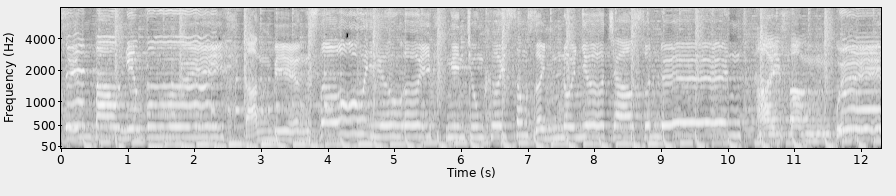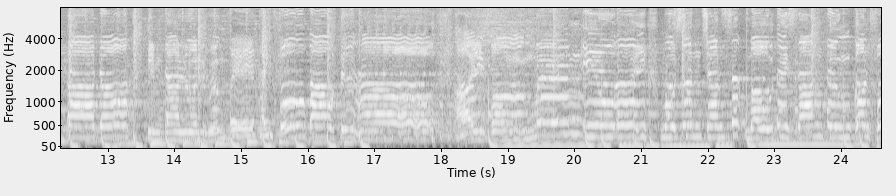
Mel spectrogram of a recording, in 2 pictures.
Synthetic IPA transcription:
ze˧nɓaː˧wwni˨˧˩əmvu˧jt̪a̰˧˨˩ŋɓi˨˧˩ənzə˨˦wʔi˧əwʔəː˧jŋi˧˩nt͡ɕʊ˧ŋ͡mxəː˧jsa˧wŋ͡mzə˧˩jŋ̟no˧˨˩jɲəː˧t͡ɕaː˧˩wswə˧nɗe˨˦ | n | haː˧˩jfa˨˩wŋ͡mkwe˧˩t̪aː˧ɗɔ˨˧˦ki˨˧˩mt̪aː˧lu˧ənhɨ˨˦əŋve˨˩t̪ʰa˨˩jŋ̟fo˨˦ɓaː˧wt̪ɨ˧˩haː˨˩ | haː˧˩jfɔ˨˩wŋ͡mme˧˦nʔi˧əwʔəː˧jmo˨˩t̚swə˧nt͡ɕaː˧nzə˦˥t̚mə˨˩wt̪əː˧jzaː˨˦ŋt̪ɨ˧ŋkɔ˧nf

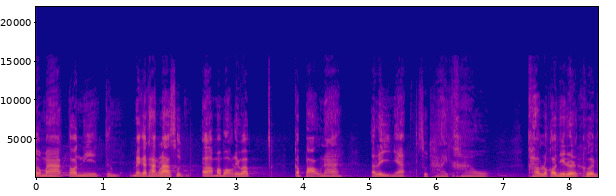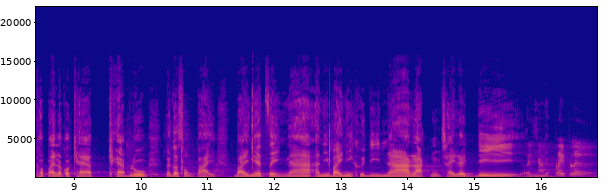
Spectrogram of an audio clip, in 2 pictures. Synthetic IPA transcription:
maː˥˩k̚t̪ɔː˧nːiː˦˥t̪ʰɯ˩˦ŋmɛ˦˥ka˧t̪ʰa˥˩ŋlaː˥˩su˨˩t̪̚ʔɤː˨˩maː˧bɔː˨˩k̚lɤː˧jwaː˥˩ | ka˧pa˨˩˦wna˦˥ | ʔa˧ɾa˧jːa˨˩ŋːi˦˥ɐsu˨˩t̪ʰːaː˦˥jkʰa˥˩w | kʰa˥˩wlɛː˦˥wkɔ˥˩niː˦˥˩ɾɯː˧˩kʰɤː˧nkʰa˥˩wpa˧jlɛː˦˥wkɔː˥˩kʰɛː˦˥p̚kʰɛː˦˥p̚ɾuː˥˩p̚lɛ˦˥wkɔː˥˩so˨˩ŋpa˧jba˧jni˦˥ɐ˩se˨˩˦ŋna˦˥ʔa˧nːiː˦˥ba˧jniː˦˥kʰɯː˧diː˧naː˥˩ɾa˦˥k̚nuː˩˦t͡ɕʰa˦˥jlɤ˧˥˩diː˧ʔa̰˧ɾa˦jːa˨˩ŋi˦˥ɐplɤː˧˩plɤː˧˩

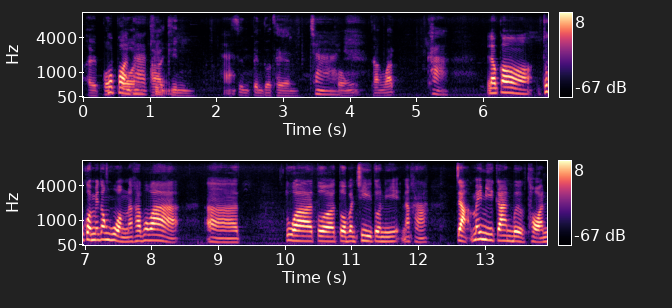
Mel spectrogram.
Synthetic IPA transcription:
ʔʰo˦˥pʰːɔː˧np̪ʰaː˧kʰḭː˧nkʰi˧nʰ | a̰˧sɯ˥˩ŋpe˧nt̪u˧ɐt̪ʰɛː˧n | t͡ɕʰa˥˩jɔː˦ŋt̪ʰaː˧ŋwa˦˥t̪̚ | kʰa˥˩ | lɛː˦˥wkɔː˥˩t̪ʰu˦˥kʰːo˧nma˥˩jt̪ɔ˥˩ŋhu˨˩əŋna˦˥kʰa˦˥pʰɔ˦˥waː˥˩ | ʔaː˨˩ | t̪u˧ɐt̪u˧ɐt̪u˧ɐba˧nt͡ɕʰiː˧t̪u˧ɐniː˦˥na˦˥kʰa˦˥ʔ | t͡ɕa˨˩ʔma˥˩jmiː˧kaː˧nbɤː˨˩k̚t̪ʰɔː˩˦n

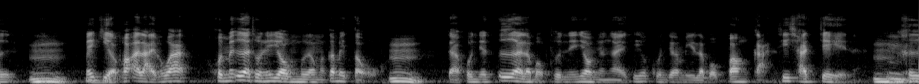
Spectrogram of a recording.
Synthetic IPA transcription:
kʰɯ˥˩n˧ma˥˩jki˨˩əwpʰɾɔ˦˥ʔa˧ɾa˧jpʰɔ˦˥waː˥˩ | kʰo˧nma˥˩jʔɯ˥˩ɐt̪ʰuː˧nːi˦˥˦jo˧mːɯ˧əŋma˧nkɔː˥˩ma˥˩jt̪oː˨˩˧t̪ɛː˨˩kʰu˧nt͡ɕa˨˩ʔɯ˥˩ɐɾa˧bo˨˩p̚t̪ʰuː˧nːi˦˥jo˧mja˧ŋːa˧jt̪ʰiː˥˩˥kʰu˧nt͡ɕa˨˩miː˧ɾa˧bo˨˩pːɔ˥˩ŋka̰˧nt̪ʰiː˥˩t͡ɕʰa˦˥t̪̚t͡ɕeː˧n˩kʰɯː˧

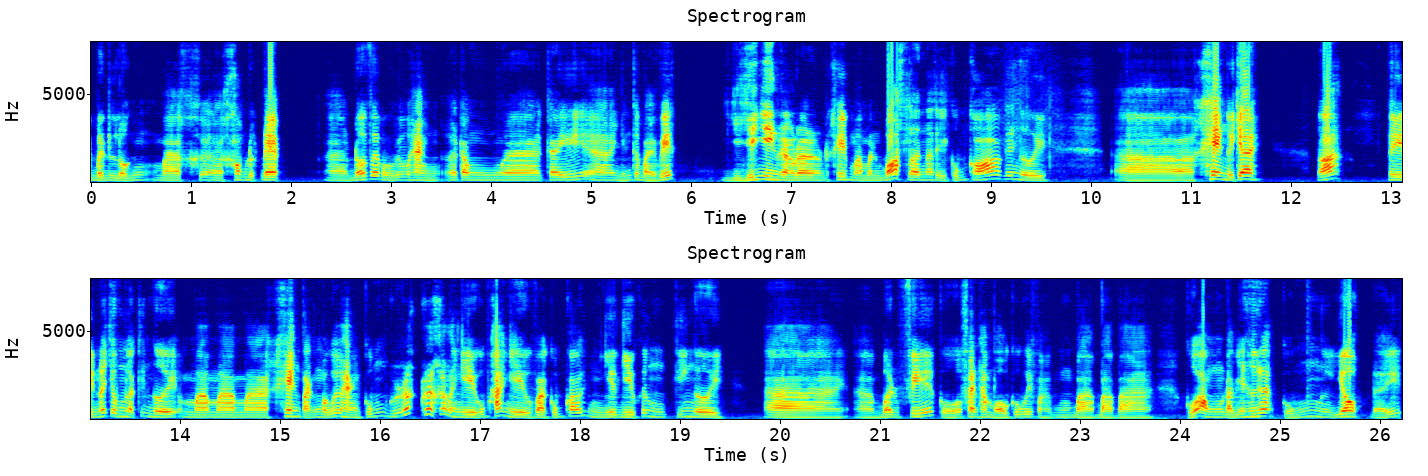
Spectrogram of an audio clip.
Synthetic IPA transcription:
jɓï˨˩ŋ̟lwə̰˧˨nmaː˨˩˨xə˧wŋ͡mɗɨ˨˩ək̚ɗɛ˨˩p̚ː | ɗo˨˦jvəː˨˦jɓə̰˨wi˧˦˥ha˨˩ŋʔəː˧˩t͡ɕɔ˧wŋ͡mkaː˨˦jɲɨ̰˧˥ŋkaː˨˦jɓaː˨˩jvi˦˥ət̚ | i˨˩zḭ˧˥ɲi˧ənza˨˩ŋzaː˨˩xi˧maː˨˩mï˨˩ŋ̟ɓɔ˦˥sle˧nʔaː˨˦t̪ʰi˨˩kʊ̰˧˥ŋ͡mkɔ˨˦kaː˨˦jŋɨ˨˩əj | ʔəː˨˩xɛ˧ŋɨ˨˩jt͡ɕə˧j | ɗɔ˨˦ | t̪ʰi˨˩nɔ˨˦jt͡ɕʊ˧ŋ͡mlaː˨˩kaː˨˦jŋɨ˨˩əjmaː˨˩maː˨˩maː˨˩xɛ˧ŋt̪a̰˧˨ŋmaː˨˩kwhɦaː˨˩ŋkʊ̰˧˥ŋ͡mzə˦˥t̚zə˦˥t̚zə˦˥t̚laː˨˩ɲi˨˩wkʊ̰˧˥ŋ͡mxaː˨˦ɲi˨˩əwvaː˨˩kʊ̰˧˥ŋ͡mkɔ˨˦ɲi˨˩wɲi˨˩əwkaː˨˦jkaː˨˦jŋɨ˨˩əj | ʔəː˨˩˨ | ɓe˧nfi˨˦əku˧˩əfɛː˧nt̪ʰaː˧mo̰˧˨ku˧˩˦wi˧˦˨ɓaː˨˩ɓaː˨˩ɓaː˨˩ku˧˩əʔə˧wŋ͡mɗa˨˩wzə̰˧˦nhɨ˨˦nʔaː˨˦kʊ̰˧˥ŋ͡mzo˧ɗe˧˩˨

